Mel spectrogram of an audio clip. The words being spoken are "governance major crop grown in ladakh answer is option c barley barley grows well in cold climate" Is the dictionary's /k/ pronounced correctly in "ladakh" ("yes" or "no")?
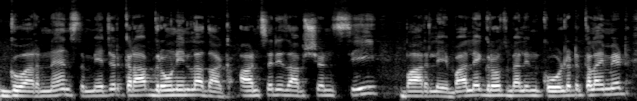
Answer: yes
